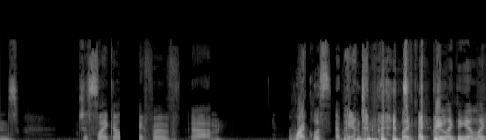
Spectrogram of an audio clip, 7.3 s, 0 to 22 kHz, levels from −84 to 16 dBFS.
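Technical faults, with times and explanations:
1.79–2.09 s: playback stall. The speech drops to silence for 0.29 s after "just like a" and resumes at "of um", likely because the player's buffer ran dry.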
